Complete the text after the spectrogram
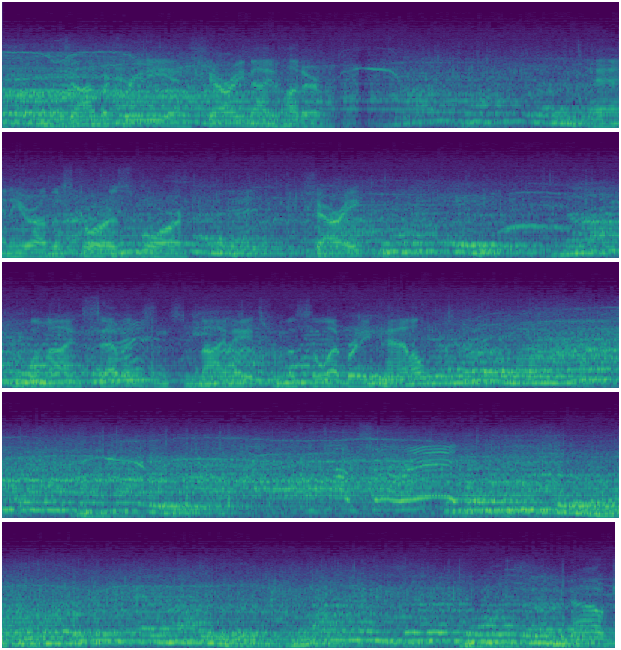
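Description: A young man cheers and shouts with excitement.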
